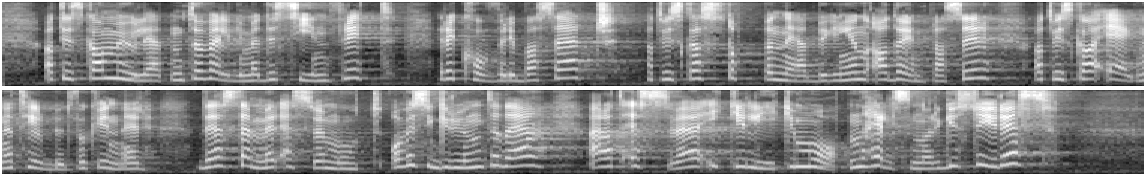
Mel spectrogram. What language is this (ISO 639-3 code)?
nor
